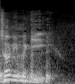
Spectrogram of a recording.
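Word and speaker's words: Magee: Tony Maggi, I'm probably mispronouncing his name. – Mr. Lagunitas. – Tony McGee.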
